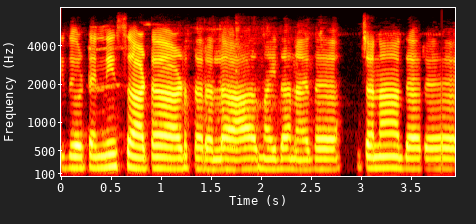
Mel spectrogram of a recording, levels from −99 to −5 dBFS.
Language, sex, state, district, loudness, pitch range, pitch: Kannada, female, Karnataka, Belgaum, -17 LUFS, 180-200 Hz, 185 Hz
